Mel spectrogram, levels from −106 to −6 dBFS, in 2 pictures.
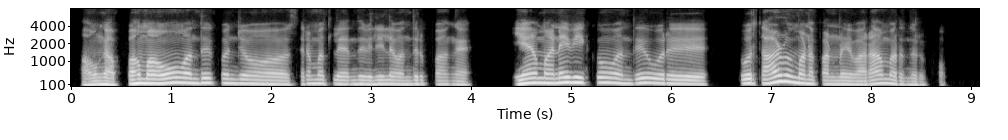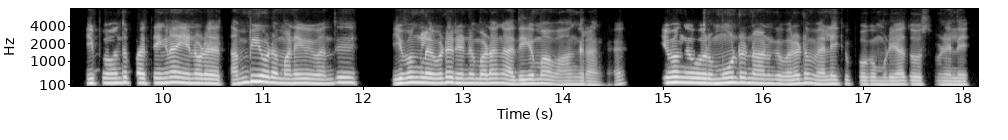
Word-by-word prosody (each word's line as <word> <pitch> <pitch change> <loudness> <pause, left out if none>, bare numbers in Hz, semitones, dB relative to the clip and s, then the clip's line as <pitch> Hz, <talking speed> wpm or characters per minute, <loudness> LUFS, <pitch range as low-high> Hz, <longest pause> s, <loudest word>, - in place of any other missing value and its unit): அவங்க 125 +4 +2
அப்பா 150 +7 -2
அம்மாவும் 165 +3 +4
வந்து 175 0 +1 0.2
கொஞ்சம் 160 -2 0 0.4
சிரமத்துல 150 0 -3
இருந்து 140 +1 -2
வெளியில 145 +1 -1
வந்திருப்பாங்க, 135 -1 -5 0.7
என் 180 +1 +3
மனைவிக்கும் 190 +1 +2
வந்து 160 +1 -2 0.2
ஒரு, 160 -2 0 0.7
ஒரு 165 0 +3
தாழ்வு 220 +8 +4
மனப்பான்மை 140 -4 -2
வராம 155 +6 -1
இருந்திருக்கும். 120 -3 -9 0.5
இப்போ 175 +2 -8
வந்து 185 +2 +1
பார்த்தீங்கன்னா, 180 +3 +2
என்னோட 170 -1 +1 0.3
தம்பியோட 210 +4 +3
மனைவி 170 0 0
வந்து, 170 +5 -3 0.6
இவங்கள 190 +1 +3
விட 180 +3 +2
2 175 0 -1
மடங்கு 170 0 0
அதிகமா 155 +1 0
வாங்குறாங்க, 125 -4 -5 0.6
இவங்க 200 0 +4
ஒரு 175 -1 +3
3 190 +1 +3
4 160 -2 -1
வருடம் 160 +2 -1
வேலைக்கு 145 +1 -3
போக 135 0 -4
முடியாத 130 +1 -3
ஒரு 130 - -6
சூழ்நிலை, 125 -1 -4
160 Hz, 135 wpm, -20 LUFS, 140-180 Hz, 0.7 s, அம்மாவும்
